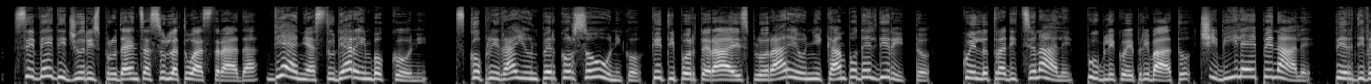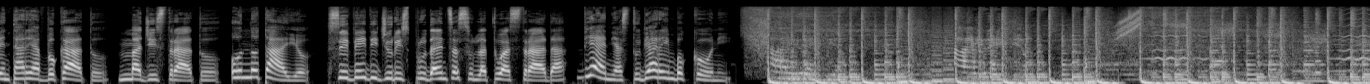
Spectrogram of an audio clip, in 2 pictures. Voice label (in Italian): Spot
